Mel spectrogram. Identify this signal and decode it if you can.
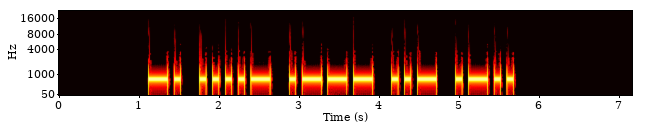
Morse code, heard as a keyed tone, about 15 wpm, 700 Hz. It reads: N4JUL
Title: USA Call Signs 15wpm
